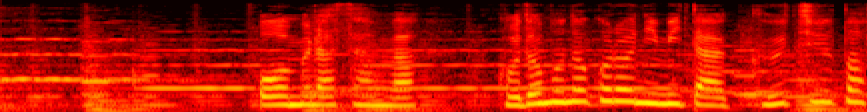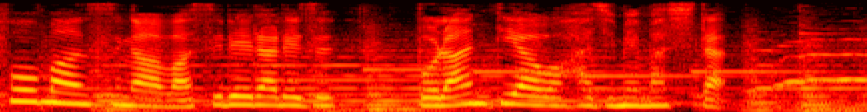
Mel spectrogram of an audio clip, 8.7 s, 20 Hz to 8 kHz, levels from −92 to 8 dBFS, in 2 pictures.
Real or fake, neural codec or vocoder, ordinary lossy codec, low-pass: real; none; MP3, 64 kbps; 7.2 kHz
